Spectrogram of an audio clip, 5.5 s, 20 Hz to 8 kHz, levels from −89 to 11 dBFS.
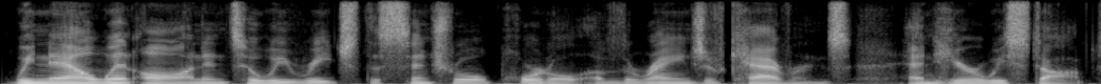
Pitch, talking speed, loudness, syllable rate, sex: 130 Hz, 205 wpm, -19 LUFS, 5.3 syllables/s, male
